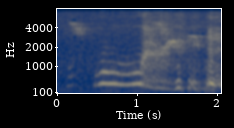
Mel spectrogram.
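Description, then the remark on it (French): A voice imitates a little owl with a single sustained, low hooting note, followed immediately by animated French talking from the same speaker. “Ouh, ouh, ouh. Ah, c'est toi qui m'appelles, demande le petit hibou.”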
